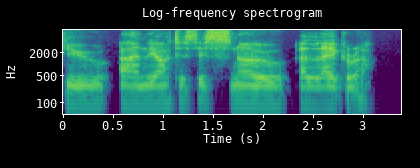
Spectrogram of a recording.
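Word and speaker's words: Snoh Aalegra: It's called Find Someone Like You, and the artist is Snow Allegra. It's spelled SNOHAALEGRA.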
